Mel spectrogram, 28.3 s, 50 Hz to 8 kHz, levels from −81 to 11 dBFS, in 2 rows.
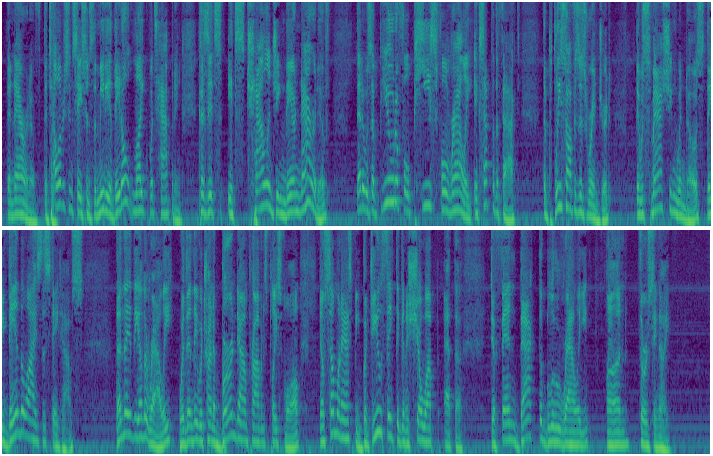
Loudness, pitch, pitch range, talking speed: -19 LUFS, 150 Hz, 115-180 Hz, 175 wpm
